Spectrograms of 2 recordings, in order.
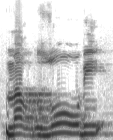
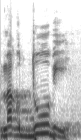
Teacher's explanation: یہ ضاد جو ہے، اس ضاد کی جگہ دال پڑھتے ہیں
